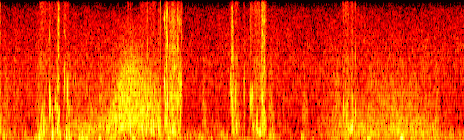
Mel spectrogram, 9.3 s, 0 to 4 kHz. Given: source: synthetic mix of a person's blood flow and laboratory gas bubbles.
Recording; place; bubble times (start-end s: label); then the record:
Doppler ultrasound of blood flow; subclavian vein
0.00-0.08 s: bubbles
0.78-1.39 s: bubbles
2.54-2.66 s: bubbles
2.79-3.21 s: bubbles
3.26-3.66 s: bubbles
4.58-4.80 s: bubbles
4.86-4.89 s: bubbles
4.97-5.35 s: bubbles
6.84-7.21 s: bubbles
From the record:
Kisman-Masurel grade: 222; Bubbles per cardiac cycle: several, 3 to 8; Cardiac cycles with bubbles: 10 to 50%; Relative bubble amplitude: moderate (0.250 to 0.450); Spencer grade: 2 (many but less than half of the cardiac periods contain bubble signals, singularly or in groups); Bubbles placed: anywhere in the cardiac cycle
